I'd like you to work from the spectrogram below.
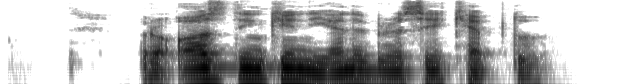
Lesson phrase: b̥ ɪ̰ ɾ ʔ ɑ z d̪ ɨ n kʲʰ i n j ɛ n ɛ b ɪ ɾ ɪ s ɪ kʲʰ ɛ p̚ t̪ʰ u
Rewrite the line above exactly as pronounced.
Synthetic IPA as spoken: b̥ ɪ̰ ɾ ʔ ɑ z d̪ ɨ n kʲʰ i n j ɛ n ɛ b ɪ ɾ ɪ s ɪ kʲʰ ɛ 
